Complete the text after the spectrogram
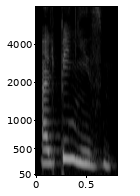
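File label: "альпинизм", Komi, female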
